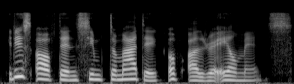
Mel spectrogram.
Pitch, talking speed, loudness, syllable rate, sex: 210 Hz, 145 wpm, -17 LUFS, 4.9 syllables/s, female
